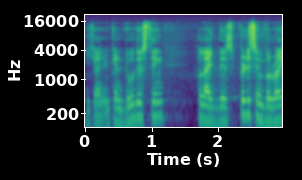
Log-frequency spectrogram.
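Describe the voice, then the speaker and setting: A man with a non-native accent talks at a fairly high pitch with ordinary pitch variation. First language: not English. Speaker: photo editing software developer and tutor. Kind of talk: software tutorial. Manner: halting, with frequent fillers.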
